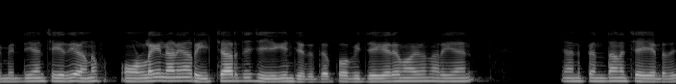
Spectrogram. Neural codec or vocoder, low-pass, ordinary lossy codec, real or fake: none; 5.4 kHz; none; real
